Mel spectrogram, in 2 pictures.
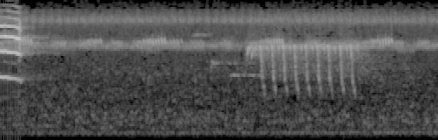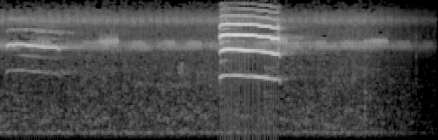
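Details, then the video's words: Young long-eared owl in Abruzzo, Italy: a thin squeaky call near the middle, then a louder, drawn-out harsh squeal with rich overtones near the end, over steady high insect chirring and a brief rapid ticking series early on. "versi del giovane Gufo comune"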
